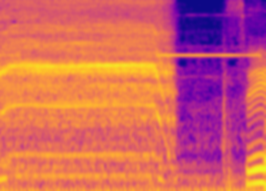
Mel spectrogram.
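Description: Electric deep-drop fishing reel's motor whining steadily as it winds line in, then winding down with a falling pitch and stopping about a second and a quarter in.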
